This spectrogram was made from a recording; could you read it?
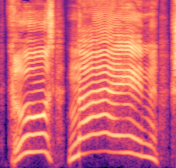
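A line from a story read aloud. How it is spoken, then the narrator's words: Shouting in broken voice. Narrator (German): schrie Hermine mit gebrochener Stimme hinter Millicent Bulstrode hervor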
